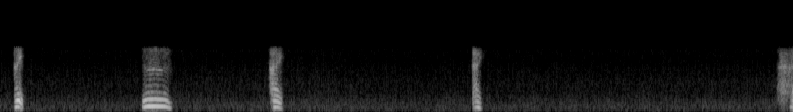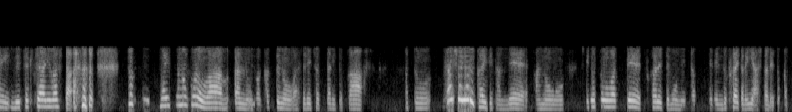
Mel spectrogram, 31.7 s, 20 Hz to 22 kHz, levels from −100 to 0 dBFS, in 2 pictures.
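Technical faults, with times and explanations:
Throughout, Speex codec: the speech sounds hoarse, buzzy and robotic, with nothing above 3.8 kHz. Damage this heavy points to a very low setting near 4 kbps, where too few bits remain for the excitation, so the codec behaves almost like a vocoder.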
